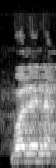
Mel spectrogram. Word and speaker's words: ب: কি হরফের নাম কি বলেন বা বা বা বা কোন জায়গা থেকে উচ্চারণ হয় দুটা ঠোঁটের মাঝখান হইতে তাই না দুটা ঠোঁটকে মিলিয়ে তাই না বলেন বা বা বা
